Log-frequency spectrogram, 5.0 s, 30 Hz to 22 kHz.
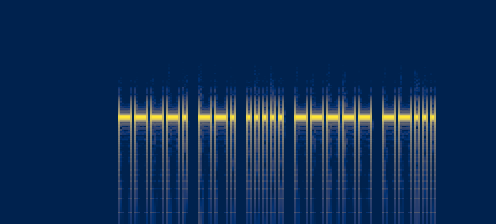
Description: Morse code, heard as a keyed tone, about 29 wpm, 700 Hz. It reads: 9G507
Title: Code Groups - 5 Letter:Numbers - 30wpm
